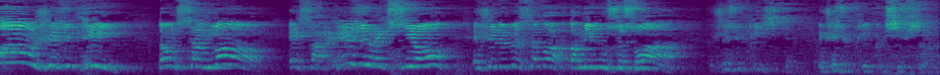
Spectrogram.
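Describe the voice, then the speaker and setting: Over noticeable background noise and audible room echo, a man talks at a very slow pace in an extremely high pitch, his intonation lively and his loudness swinging widely. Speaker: pastor. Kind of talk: sermon.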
